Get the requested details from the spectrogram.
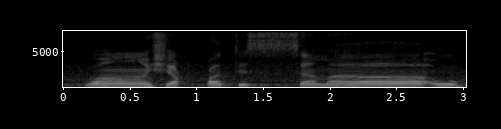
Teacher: حروف مدہ اور حمزہ ایک کلمے میں موجود ہیں تو یہاں مد متصل ہوگا۔ مد متصل کو 3 الف کے برابر کھینچ کے پڑھا جاتا ہے۔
